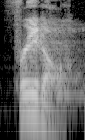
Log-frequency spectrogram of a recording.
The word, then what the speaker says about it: Friedel: and Devon and Tyler Friedel Friedel pronounced free - dull okay let's give this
